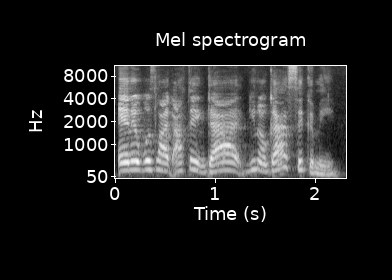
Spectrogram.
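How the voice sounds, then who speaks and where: A woman's voice: a little high, animated, quick pace, breathy edge. A young woman from New Jersey co-hosting a podcast in casual chat, joking and laughing often. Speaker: podcast co-host.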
